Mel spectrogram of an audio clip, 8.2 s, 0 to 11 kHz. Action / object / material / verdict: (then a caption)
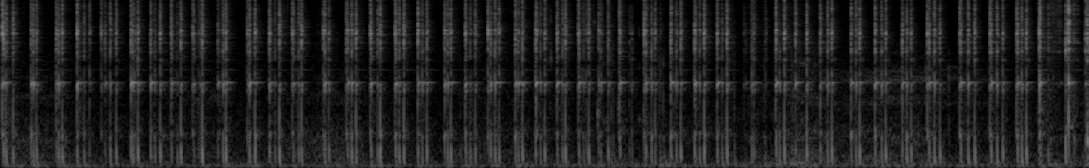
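tap / small metal tin can / metal / none. Fingernails tap rapidly on a small hollow printed metal tin, first along its side wall and then on the metal end. About fifty quick, bright clicks follow one another with almost no ring, each carrying a thin metallic tone near 2 kHz and very little low end.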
